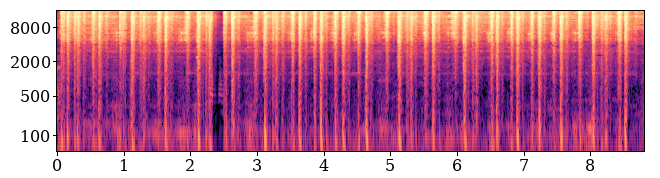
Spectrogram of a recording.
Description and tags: En las parrandas usan como parte de la percusión menor, el chapero un instrumento fabricado de con chapas de metal fijados con clavos en un trozo de madera. Se toca golpeando el chapero con las manos como se hace con la pandereta. Este sonido fue grabado como parte de una entrevista realizada a Rafael Rondón, director del grupo "El Valle". Se realizó una grabación simple con un celular Sony y luego se editó con Audacity, se ecualizó y normalizó.
"In the parrandas they use as part of the minor percussion, the chapero, an instrument made of metal sheets fixed with nails in a piece of wood. It is played by hitting the hatboy with the hands as with the tambourine. This sound was recorded as part of an interview with Rafael Rondón, director of the group "El Valle".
